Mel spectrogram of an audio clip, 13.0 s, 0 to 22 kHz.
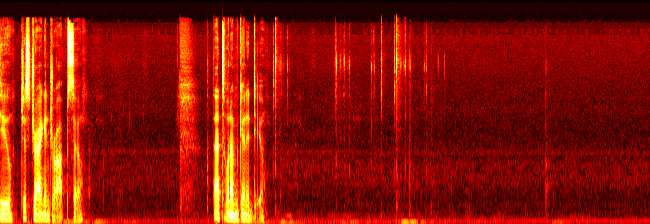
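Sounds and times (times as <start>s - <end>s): faint room hum: 0.0s - 13.0s
keyboard and mouse clicks: 5.4s - 5.8s, 6.6s - 9.0s, 10.9s - 11.1s.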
